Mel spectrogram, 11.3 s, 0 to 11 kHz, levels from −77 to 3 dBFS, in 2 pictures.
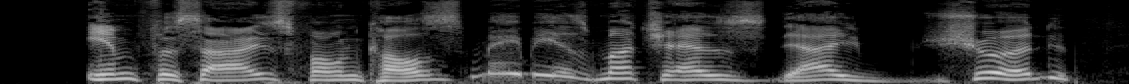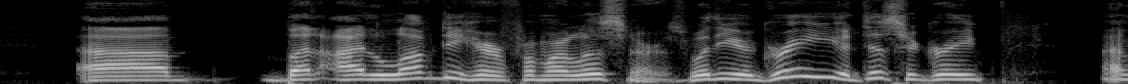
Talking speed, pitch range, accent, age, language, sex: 130 wpm, 150-195 Hz, American, 60-79, English, male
